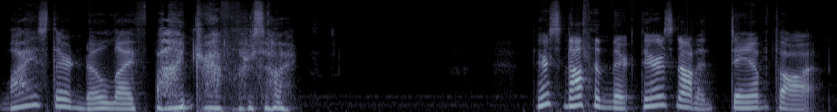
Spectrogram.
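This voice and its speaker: A woman's voice: mid-range voice, lively intonation, unhurried, fairly bright tone. A young woman giving casual, irreverent playthrough commentary as a game streamer, full of slang and swearing.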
